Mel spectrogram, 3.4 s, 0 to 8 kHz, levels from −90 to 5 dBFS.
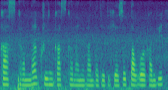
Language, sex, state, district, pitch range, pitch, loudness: Nagamese, female, Nagaland, Dimapur, 170-195 Hz, 180 Hz, -20 LUFS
